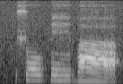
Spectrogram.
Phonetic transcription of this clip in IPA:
ʃ oː˨ k͡p eː˨ b aː˨

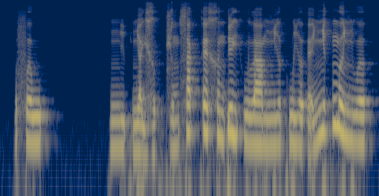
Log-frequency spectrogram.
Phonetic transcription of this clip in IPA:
f ə˧ w | ŋ i˨˩ p̚ ɲ a̰˧˨ j ɣ ə˨˩ p̚ t͡ɕ o˨˦ m s a˦˥ k̚ ʔ ɛ˨˦ x ə˨˦ n ɗ e˧ j ʔ u˧ l aː˧ m ɲ i˧ ə̯ k w i˧ ə̯ ʔ ɛ̰˧˥ ɲ a˦˥ k̚ m əː˧ ɲ u˧ ə̯

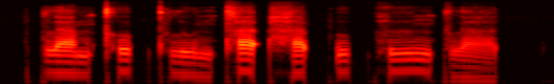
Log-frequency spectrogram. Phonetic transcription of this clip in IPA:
p l a˧ m kʰ o˦˥ k̚ pʰ l u˨˩ n tʰ a˥˩ ʔ h a˦˥ p̚ ʔ u˦˥ k̚ h ɯː˥˩ ŋ k l a˨˩ t̚

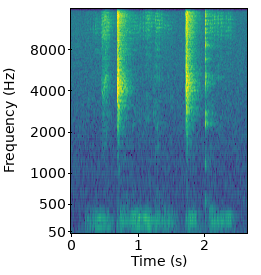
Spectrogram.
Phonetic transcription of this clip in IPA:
r u z i ǀ ə̃ ʕ ũ r ĩ j a r u r ǀ ĩ r qʼ ã r j ĩ

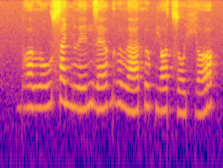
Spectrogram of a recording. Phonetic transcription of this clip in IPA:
bʱ ʌ ð o w s a ɲ ð e n z ɛ ə̯ ɡʱ ɯ ð a θ ɯ p j ʌ t͡s o ç ʌ

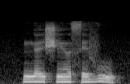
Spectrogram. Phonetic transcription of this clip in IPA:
ŋ ɛ ɪ̯ ʃ ẽ ə̯ s e v u

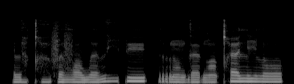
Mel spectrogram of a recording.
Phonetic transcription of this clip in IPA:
l ɛ̤˩ qʰ ṳ˩ f ə˩ v ɔ˩ w ə˩ ð i̤˥ p y˥ | r õ˩ ɡ œ˩ ɡ ɔ̃˩ qʰ y˥ l i˥ l o˥

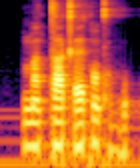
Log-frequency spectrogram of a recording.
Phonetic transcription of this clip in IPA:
m ã tː a kʼ ɛ k ɔ̃ kʼ ṳ

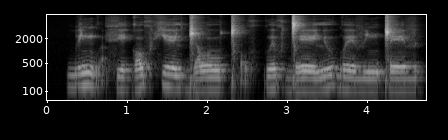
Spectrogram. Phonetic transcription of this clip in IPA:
b ɪ ɲ ɡʷ a̰ fʲ e ɡ ɔ xʷ ç ɪː lʲ ɡ͡ǁ ɪ lˠ u ǀʰ ɔ̰ xʷ kʷ e xʷ ɡ͡ǀ eː lʲ u ɡʷ ɪː v i ɲ ǁ e v

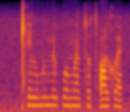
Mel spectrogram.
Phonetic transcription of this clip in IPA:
ǁʰ e l u m u l m ø l p o ŋʷ æ̃ l t͡s o t͡sʼ ɑ l χʷ æ

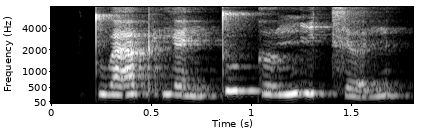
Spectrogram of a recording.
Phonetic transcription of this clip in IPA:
t̪ w ä˧˥ pʰ j ɛ˨˩ n t̪ u˥ k ɤ˧˥ ŋ i˧˥ t͡s ə˨˩˦ n

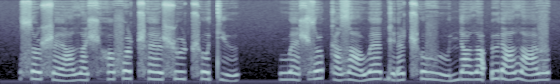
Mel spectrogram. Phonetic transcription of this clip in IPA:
sˤ o˥ ʂ ɜː˧˩˧ ðˤ ɯ˩˥ ʃ h ɔ˥ f ɔ˥ ʈ͡ʂʰ ɜː˥ ʂ uː˥ ʈ͡ʂʰ o˥ tʲ ɯ˧˩˧ | w ɜ˧˩˧ ʃ zˤ u˥ k ɪ˩˥ zˤ ɜ˧˩˧ w ɜː˥ ɡ ɪ˧˩˧ ɾ ɜ˥ ʈ͡ʂʰ o˥ v uː˧˩˧ nʲ ɔ˥ ðˤ ɯ˥ ʔ ɯ˥ ɾ ɜ˩˥ ðˤ ɜ˩˥ v

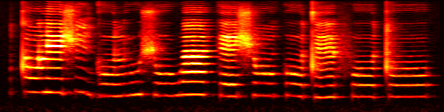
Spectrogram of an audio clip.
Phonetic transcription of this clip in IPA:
t ɔ̃˦ l ɛ˦ ʃ ĩ˦˨ ɡ o˨ l u˨˦ ʃ o˧ w ã˦ k ɛ˧ ʃ ɔ̃˦ k o˦˨ t ɛ̃˨˦ f o˦ t o˦

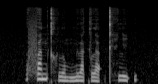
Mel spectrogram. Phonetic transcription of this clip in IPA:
f a˥˩ n kʰ l o˨˩ m n ɯ˩˦ a̯ k l a˨˩ ʔ kʰ l i˦˥ ʔ

